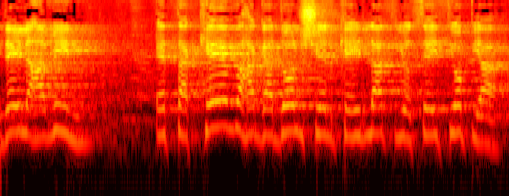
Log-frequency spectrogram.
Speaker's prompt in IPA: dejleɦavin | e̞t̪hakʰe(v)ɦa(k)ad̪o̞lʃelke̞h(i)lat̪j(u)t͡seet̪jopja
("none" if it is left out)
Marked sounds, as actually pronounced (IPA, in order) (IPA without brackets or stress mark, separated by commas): v, ɡ, i, o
